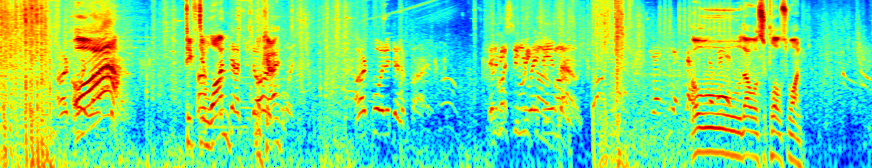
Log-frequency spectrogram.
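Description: A man talks excitedly into a close microphone.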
